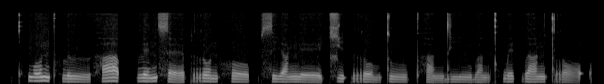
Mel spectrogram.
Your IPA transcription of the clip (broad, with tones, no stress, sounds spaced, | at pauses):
kʰ w o˥˩ n pʰ l ɯː˨˩ h a˥˩ p̚ | l e˦˥ n s ɛː˩˦ p r o˧ n h oː˨˩ p̚ s i˧ a̯ ŋ eː˨˩ t͡ɕ i˦˥ ʔ r o˨˩ m t uː˨˩ pʰ a˩˦ n d iː˧ ŋ b a˧ n kʰ w e˥˩ k̚ l a˧ ŋ t r ɔ˨˩ ʔ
